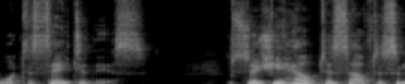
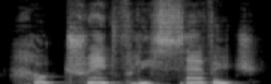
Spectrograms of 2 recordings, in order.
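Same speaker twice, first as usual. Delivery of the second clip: exclaiming. Acted. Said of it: "exclaimed Alice".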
